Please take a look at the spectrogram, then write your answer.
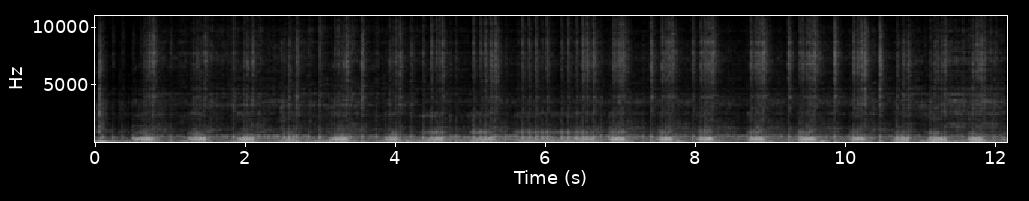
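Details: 2003 KTM 50 Mini Adventure 50cc oil-injected two-stroke, long sat, choke off: surging and dying in repeated blips, can't hold idle, bogs on throttle; owner suspects rich running from jetting or extra oil added to premixed gas.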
